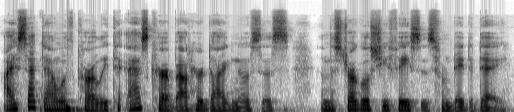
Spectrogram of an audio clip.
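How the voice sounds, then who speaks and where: Male reporter, scripted news narration, mid-range pitch. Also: a little fast.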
